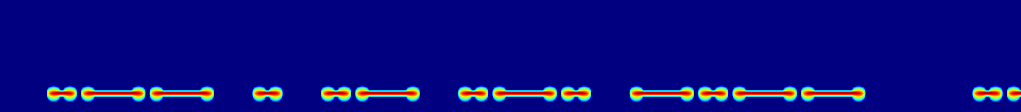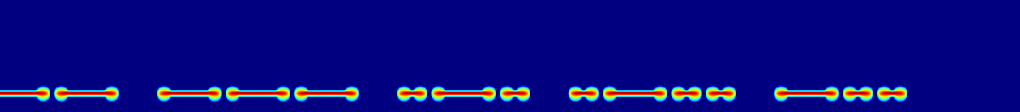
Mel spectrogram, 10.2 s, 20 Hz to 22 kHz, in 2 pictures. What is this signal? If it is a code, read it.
Morse code, heard as a keyed tone, about 14 wpm, 600 Hz. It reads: WEARY WORLD
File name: mp3 files / a dogs mistake - 14wpm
